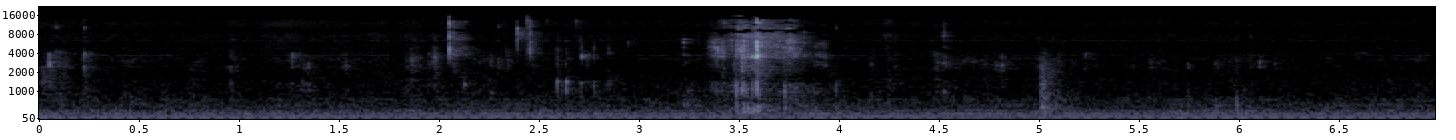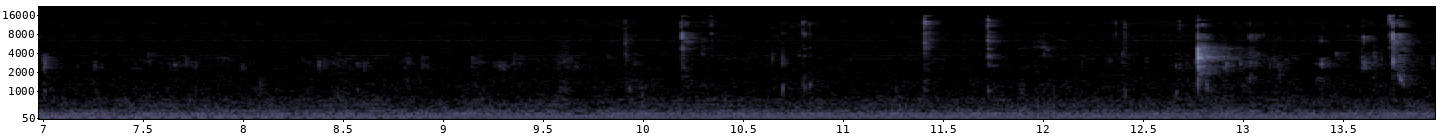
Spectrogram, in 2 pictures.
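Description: A person chewing and eating soft pasta shells in tomato broth from a spoon: faint mouth and chewing sounds over a steady low hum, with a brief louder sound about three and a half seconds in.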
